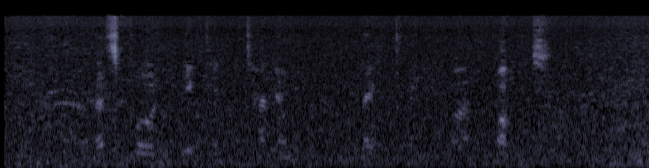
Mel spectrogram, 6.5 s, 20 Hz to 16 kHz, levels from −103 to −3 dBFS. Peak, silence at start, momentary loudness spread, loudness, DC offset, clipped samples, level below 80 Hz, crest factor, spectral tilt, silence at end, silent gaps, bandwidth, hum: -32 dBFS; 0.05 s; 19 LU; -59 LUFS; under 0.1%; under 0.1%; under -90 dBFS; 32 dB; 0.5 dB/octave; 0 s; none; 11.5 kHz; none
